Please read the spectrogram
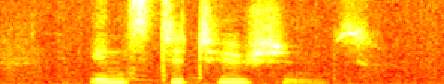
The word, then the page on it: institutions: American English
